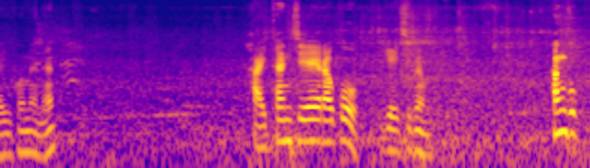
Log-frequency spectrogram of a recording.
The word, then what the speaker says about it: 海滩街: 자, 오늘 여기 보러고 오려고 했던 게, 자 여기 보면은 하이탄지에라고, 이게 지금 한국 발음으로 읽으면 이게 해탄가입니다.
